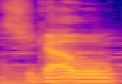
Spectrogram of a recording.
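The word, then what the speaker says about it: 違う: chai which comes from the verb uh chigu an accented uh means to differ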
